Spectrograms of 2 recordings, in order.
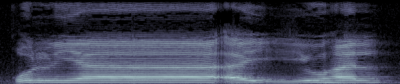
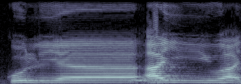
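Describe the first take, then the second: First: The stress falls on the second syllable, yu. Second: The stress falls on the first syllable, ay. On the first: The speaker calls it right. "padahal yang harus ditekan di situ adalah ya" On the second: The speaker calls it wrong. "tekanannya di A, jadi kul ya ayyuha, jadi ay terangkat suaranya di A"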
